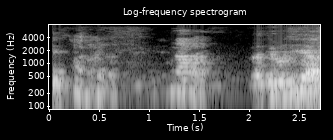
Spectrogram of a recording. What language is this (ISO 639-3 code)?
swa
